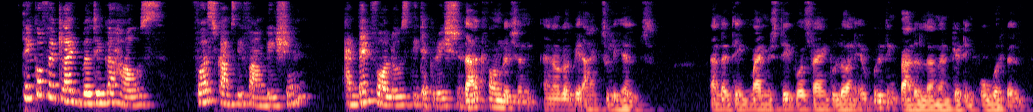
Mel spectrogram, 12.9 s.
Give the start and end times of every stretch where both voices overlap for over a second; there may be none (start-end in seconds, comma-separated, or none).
none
